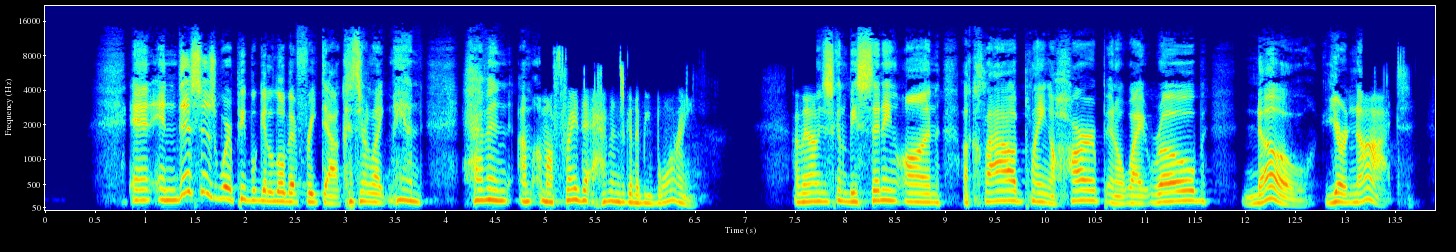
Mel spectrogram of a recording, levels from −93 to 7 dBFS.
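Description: From 4.96 to 7.72 s, and again from 13.18 s to the end, there's a Bluetooth SBC bit pool drop. The top bands starve, so the speech goes dull and gritty, which fits a pool falling from 28 to about 6, near 60 kbps.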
